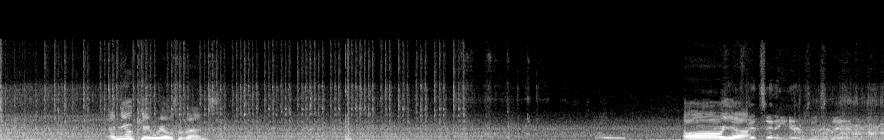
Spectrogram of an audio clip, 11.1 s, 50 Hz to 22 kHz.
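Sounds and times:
engine cranking without starting: 0.0 - 6.6, 10.2 - 11.0.

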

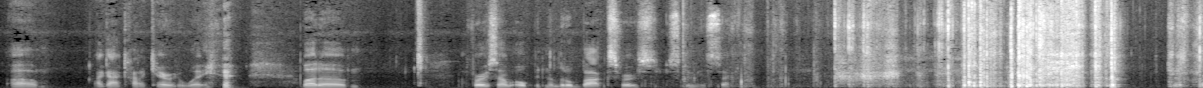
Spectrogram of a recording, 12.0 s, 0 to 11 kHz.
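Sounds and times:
cardboard box crackling and scraping: 8.3 - 11.2.

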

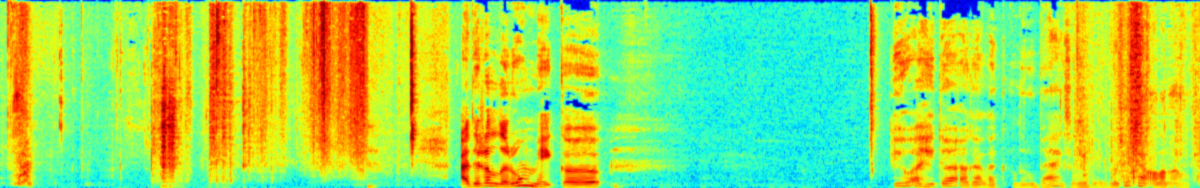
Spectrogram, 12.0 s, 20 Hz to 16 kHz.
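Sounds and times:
boot zipper being pulled: 0.0 - 0.4, 10.7 - 12.0.

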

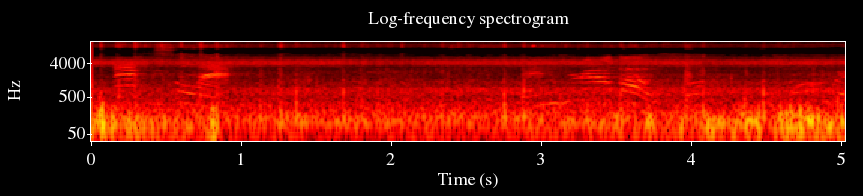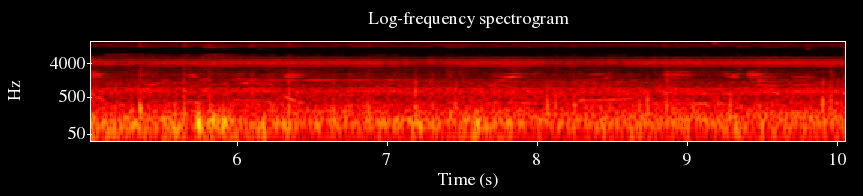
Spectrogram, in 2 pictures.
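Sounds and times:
horse hoofbeats on sand: 0.0 - 10.0
wind rumbling on microphone: 0.0 - 10.0.

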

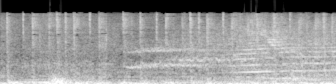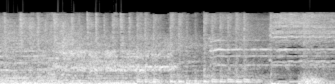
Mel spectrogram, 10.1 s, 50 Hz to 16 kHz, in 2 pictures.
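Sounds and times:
car engine: 0.0 - 8.1
tyres squealing: 1.8 - 7.8
loud music with steady beat: 2.9 - 10.0.

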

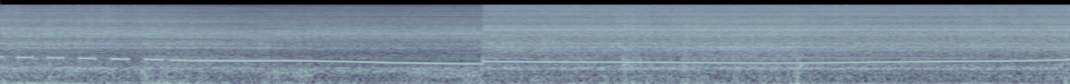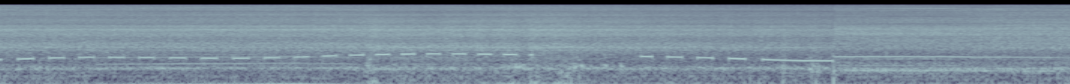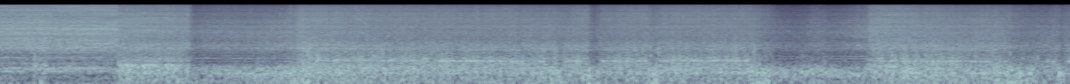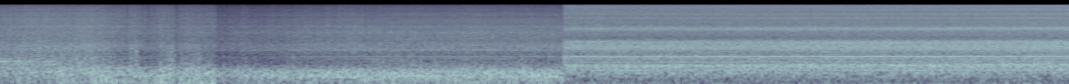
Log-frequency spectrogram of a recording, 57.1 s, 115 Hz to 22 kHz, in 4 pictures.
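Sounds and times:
variometer beeping tone: 0.0 - 4.3, 12.4 - 27.2
cockpit airflow hum: 0.0 - 57.0.

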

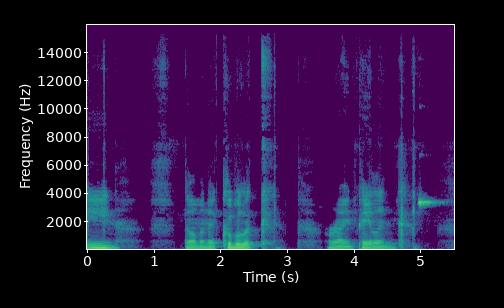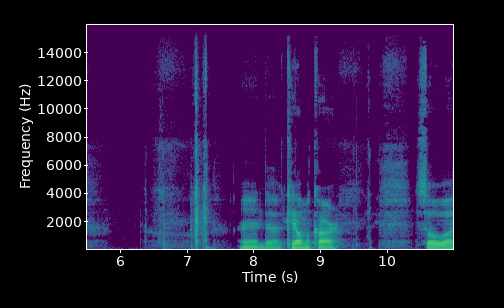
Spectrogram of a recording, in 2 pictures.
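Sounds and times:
cards sliding: 6.3 - 7.5, 9.4 - 10.5.

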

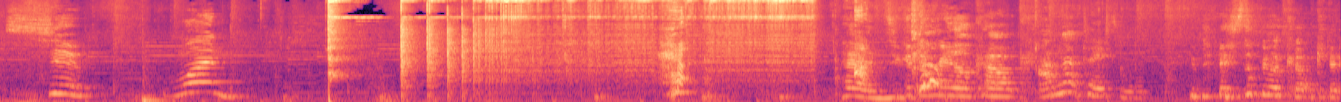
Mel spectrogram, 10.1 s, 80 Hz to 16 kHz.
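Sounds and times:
coin bouncing on wooden table: 2.5 - 6.2.

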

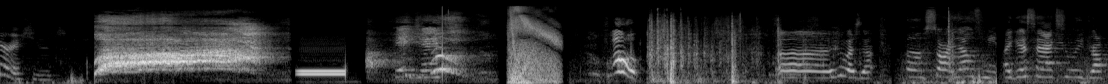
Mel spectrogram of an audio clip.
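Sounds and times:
boy screaming: 1.0 - 2.8.

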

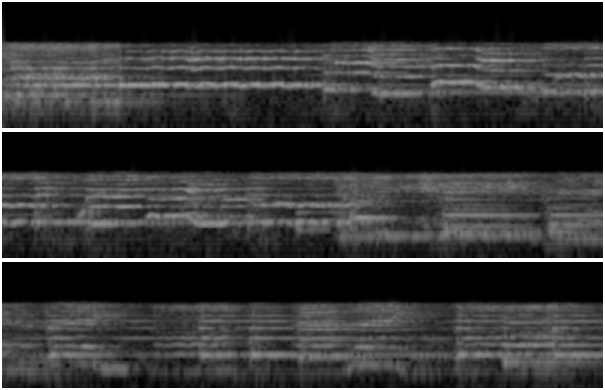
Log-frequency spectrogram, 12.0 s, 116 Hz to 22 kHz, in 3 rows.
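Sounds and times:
mixed choir singing: 0.0 - 12.0.

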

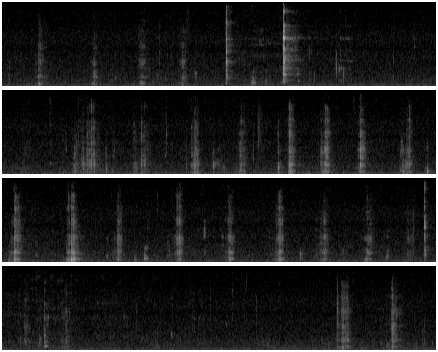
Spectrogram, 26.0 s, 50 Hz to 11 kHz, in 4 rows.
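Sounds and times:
chewing crunchy cereal: 1.3 - 3.0, 6.8 - 23.6, 24.3 - 26.0.

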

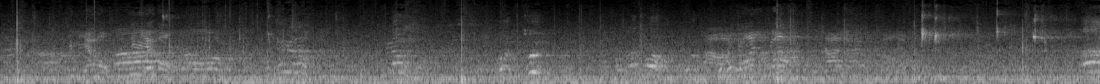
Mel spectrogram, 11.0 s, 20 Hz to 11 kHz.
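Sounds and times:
football kicked on hard court: 4.6 - 4.8
people calling out: 10.7 - 11.0.

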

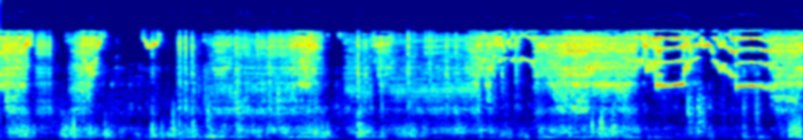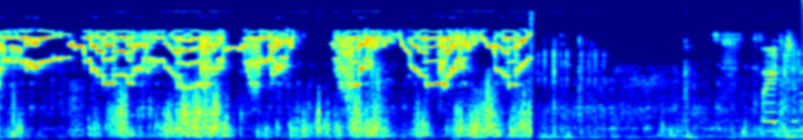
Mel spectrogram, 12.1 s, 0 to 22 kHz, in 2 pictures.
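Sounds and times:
dinghy hoist squeaking: 0.0 - 10.0.

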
